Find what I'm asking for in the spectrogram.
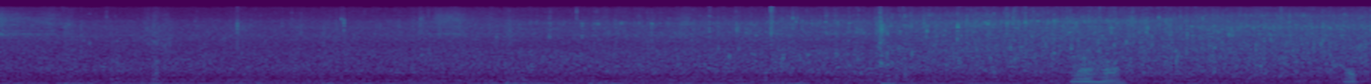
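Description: A mountain stream in the Carpathian forest, Gorgany range, flows as a steady broadband rushing wash close by, continuous throughout with a brief low thump near the end.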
